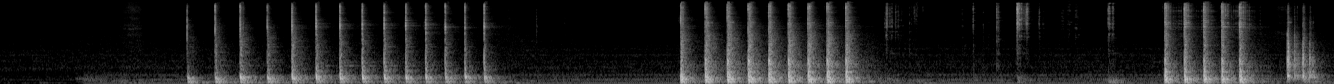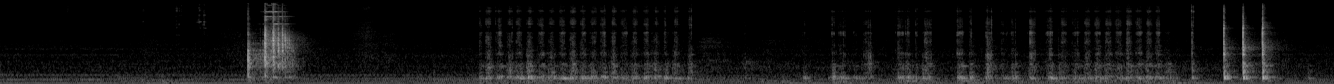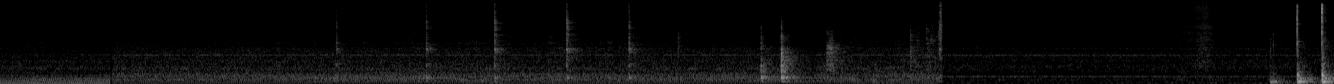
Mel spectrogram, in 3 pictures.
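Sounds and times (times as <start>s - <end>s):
hammer tapping on metal: 1.9s - 5.0s
metal being filed: 18.1s - 20.4s, 21.4s - 25.4s.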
